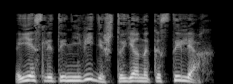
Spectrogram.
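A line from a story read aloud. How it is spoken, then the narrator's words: Snapping irritably. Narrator (Russian): огрызнулся Феликс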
